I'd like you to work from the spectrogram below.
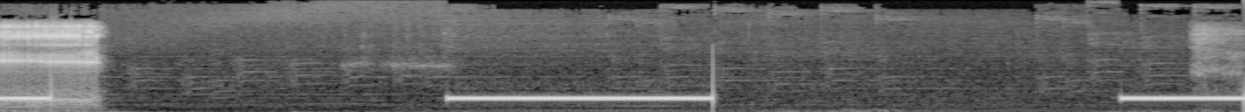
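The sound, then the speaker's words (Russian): Telephone ringback tones after a number is dialled: a steady mid-pitched tone sounds in long bursts of about two seconds, separated by stretches of near silence, with a brief noisy burst at the very start. “Гудки пошли. Гудки пошли.”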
